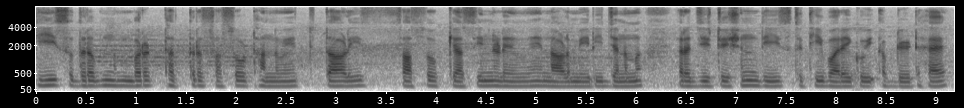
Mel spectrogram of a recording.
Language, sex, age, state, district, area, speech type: Punjabi, male, 18-30, Punjab, Muktsar, rural, read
